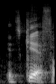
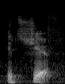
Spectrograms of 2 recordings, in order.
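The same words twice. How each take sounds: First: "gif" with G as in "gift"; hard G. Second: "gif" said with a J sound; soft G. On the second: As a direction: say "gif" like "jiff". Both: Shown as a demonstration. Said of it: "Was it gif or gif?".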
